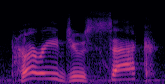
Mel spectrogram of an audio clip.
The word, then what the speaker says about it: Prairie du Sac: lot nick joins us on the phone from prairie du sac wisconsin is that is that how you say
